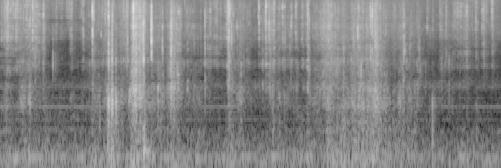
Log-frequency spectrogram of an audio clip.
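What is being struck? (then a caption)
Bar of dry soap cut with a small blade. A small metal blade shaves the edge of a solid grey heart-shaped dry soap with teal chips, held in the hand. Irregular, crisp, crackly cutting and scraping bursts give a bright texture over a low background rumble, with the loudest strokes coming around the two-second mark.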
